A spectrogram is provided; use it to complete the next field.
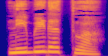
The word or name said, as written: ನಿಬಿಡತ್ವ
